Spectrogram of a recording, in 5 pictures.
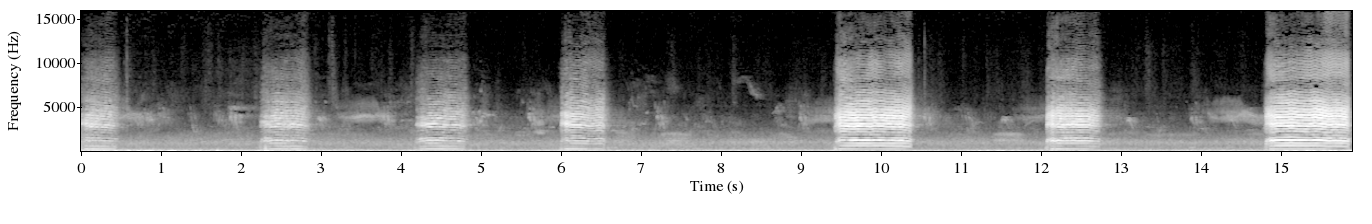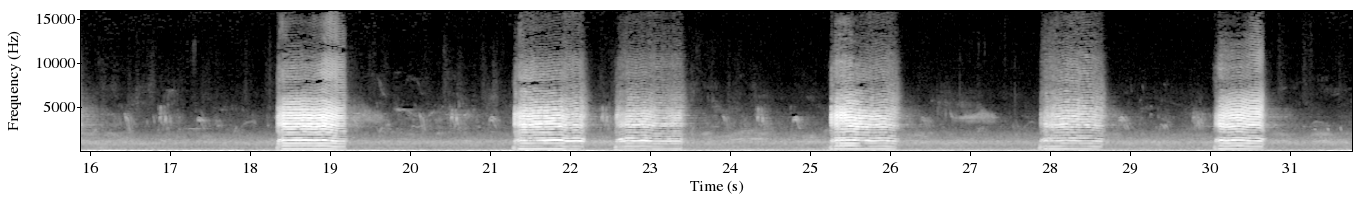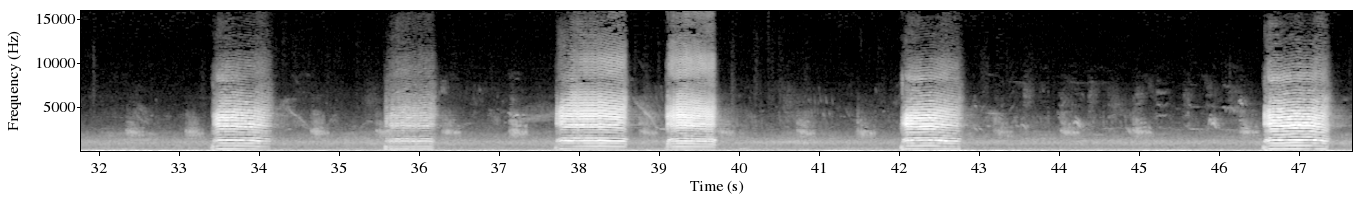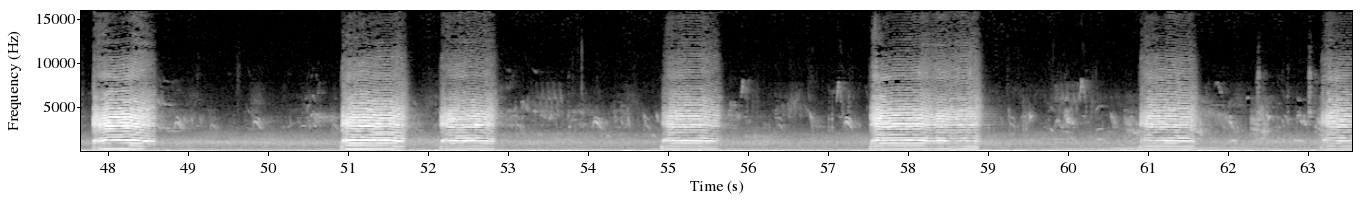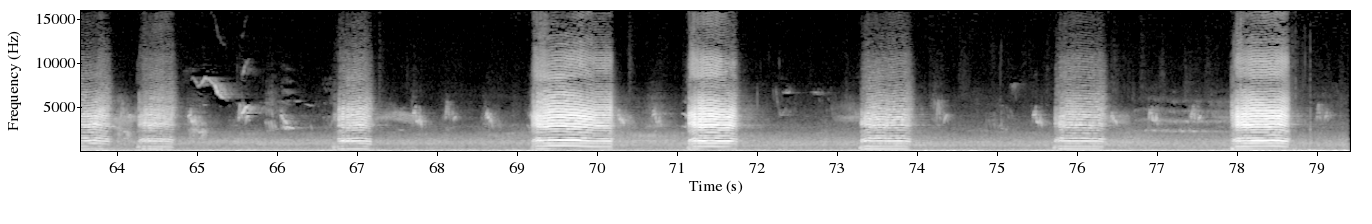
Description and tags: Lamb outside fence in distress, calling to its mother on the other side of the fence. Recorded on a Marantz PMD 661, 23 August 2021, with a Rode NT4.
